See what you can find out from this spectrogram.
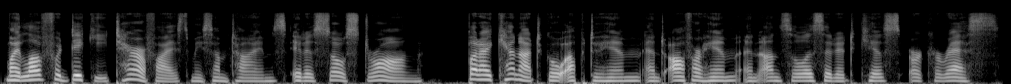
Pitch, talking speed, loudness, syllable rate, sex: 170 Hz, 155 wpm, -21 LUFS, 4.3 syllables/s, female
